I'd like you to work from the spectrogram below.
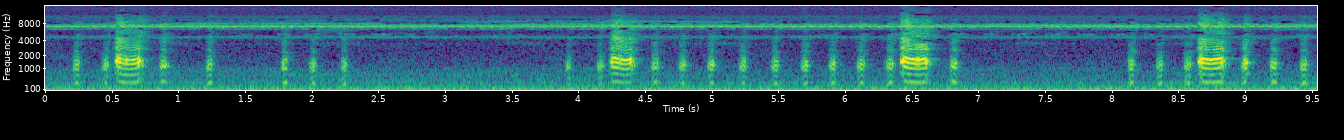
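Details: Red junglefowl clucking at a weekend trapping site in peat scrub, with a hen decoy of F1 stock used to attract wild males: runs of quick clucks punctuated by four loud rasping bursts about every two seconds, over a high insect hum.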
